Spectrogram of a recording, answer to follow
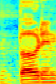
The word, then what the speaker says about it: Bowdoin: track athletes lars sorum lars is going to bowden college is that right did i say it right or wrong bowden i'm sure it's a high academic school yeah thank you i'm laura sorum i'm going to bowdoin college i will be cross-country skiing and running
